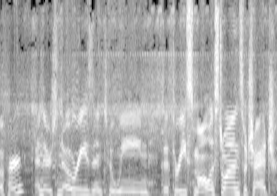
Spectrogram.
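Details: Baby goats being weaned, screaming: wavering, harmonic bleats that rise and fall, several short cries in quick succession over about four seconds with faint background hiss.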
